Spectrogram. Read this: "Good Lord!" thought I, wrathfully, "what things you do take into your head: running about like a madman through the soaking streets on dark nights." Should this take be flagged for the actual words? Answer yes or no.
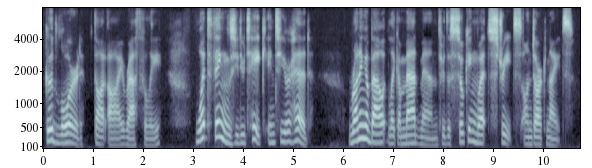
yes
